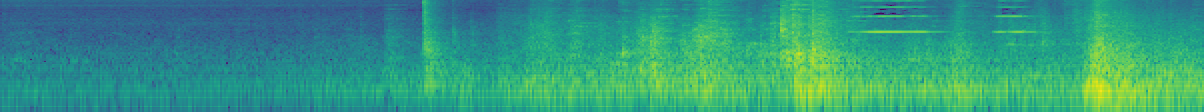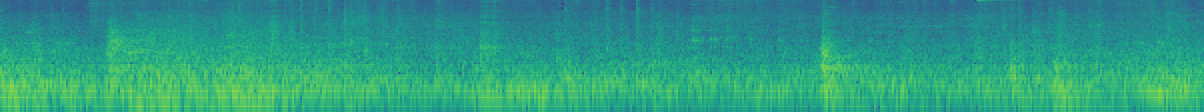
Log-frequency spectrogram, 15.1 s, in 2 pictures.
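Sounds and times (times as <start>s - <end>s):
freight cars clanking and rumbling: 1.1s - 15.0s
high squeals: 4.9s - 6.7s.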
